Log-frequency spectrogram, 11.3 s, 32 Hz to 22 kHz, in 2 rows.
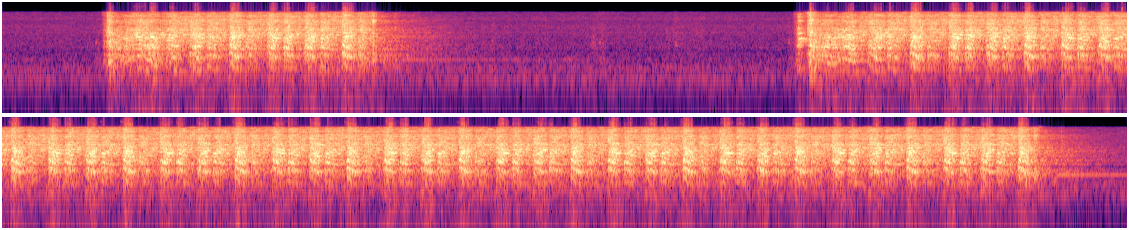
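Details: DeLorean with the aluminium intake hot: catches, stalls, then restarts and runs with an uneven pulsing beat of about 160 a minute. There is a huge intake vacuum leak; the bolt has to be tight to seal, and a new bolt is needed.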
